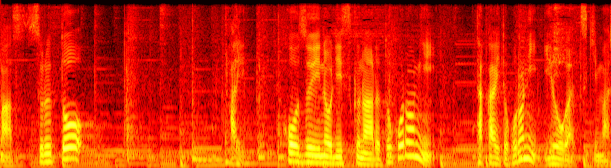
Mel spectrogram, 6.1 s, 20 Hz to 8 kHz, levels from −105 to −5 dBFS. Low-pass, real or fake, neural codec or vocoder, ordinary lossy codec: 7.2 kHz; real; none; none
